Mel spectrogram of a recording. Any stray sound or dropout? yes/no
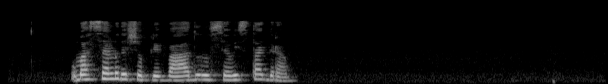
no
